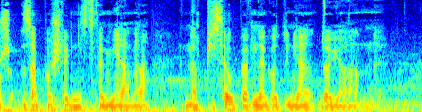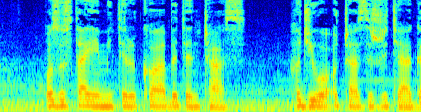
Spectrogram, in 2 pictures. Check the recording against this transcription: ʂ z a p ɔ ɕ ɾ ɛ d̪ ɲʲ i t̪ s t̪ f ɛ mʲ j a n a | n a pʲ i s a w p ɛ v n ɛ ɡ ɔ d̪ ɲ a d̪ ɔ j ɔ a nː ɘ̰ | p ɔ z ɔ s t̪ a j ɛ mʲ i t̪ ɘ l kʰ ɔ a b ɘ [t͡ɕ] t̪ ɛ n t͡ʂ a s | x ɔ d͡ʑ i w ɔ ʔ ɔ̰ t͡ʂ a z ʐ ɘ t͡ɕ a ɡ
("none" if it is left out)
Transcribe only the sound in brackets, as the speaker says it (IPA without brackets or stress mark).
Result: none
